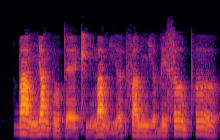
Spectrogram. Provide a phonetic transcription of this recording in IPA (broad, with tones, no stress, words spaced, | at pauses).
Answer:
baː˥˨ŋɲa˥˨ŋpo˧˩ t̪ɛː˩kʰi˩ ma˥˨mi˩˧ə̯ | fa˧wɲi˩˧ə̯be˧ sɤː˥˨wpʰɤː˥˨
